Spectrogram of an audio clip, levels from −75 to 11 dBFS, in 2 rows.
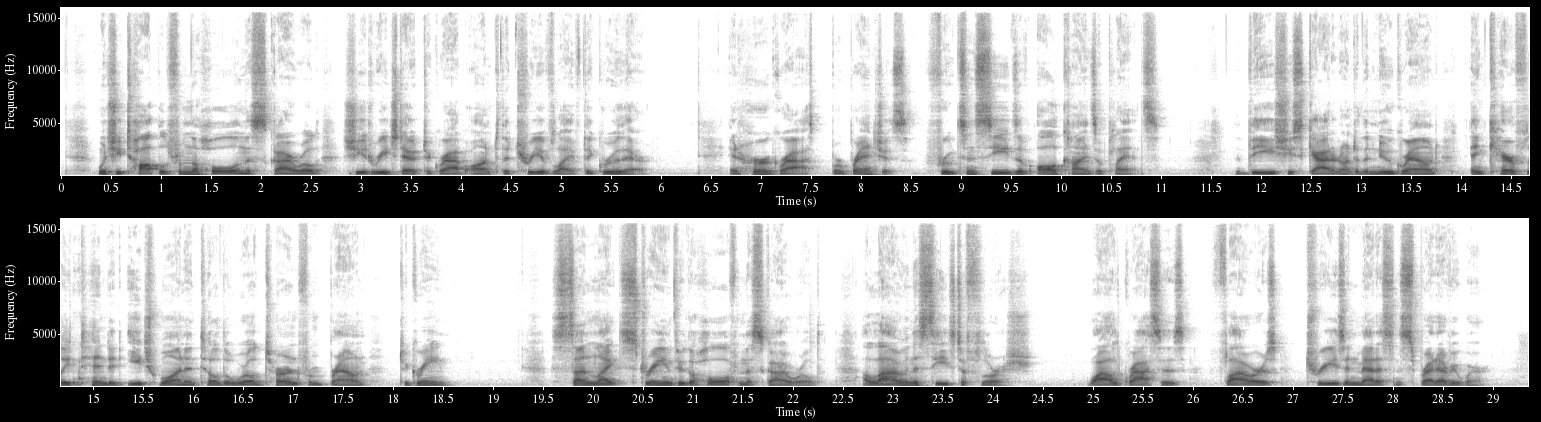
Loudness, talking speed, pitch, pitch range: -20 LUFS, 160 wpm, 105 Hz, 95-120 Hz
